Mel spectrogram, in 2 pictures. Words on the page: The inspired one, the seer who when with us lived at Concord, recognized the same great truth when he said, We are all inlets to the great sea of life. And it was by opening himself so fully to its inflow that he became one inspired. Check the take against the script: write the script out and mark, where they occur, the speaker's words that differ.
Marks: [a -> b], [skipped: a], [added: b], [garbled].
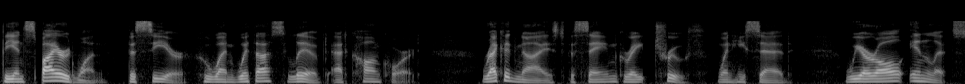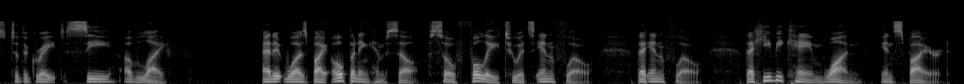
The inspired one, the seer who when with us lived at Concord, recognized the same great truth when he said, We are all inlets to the great sea of life. And it was by opening himself so fully to its inflow that [added: inflow that] he became one inspired.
